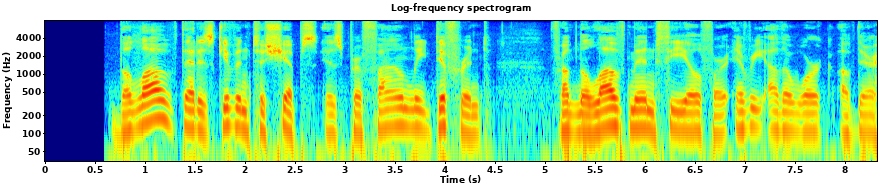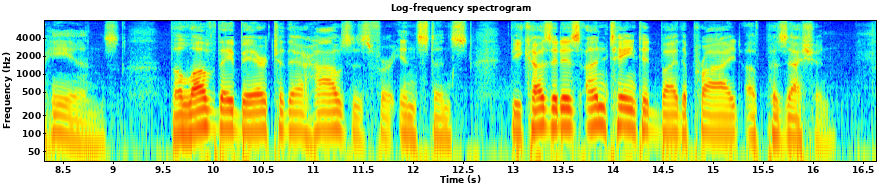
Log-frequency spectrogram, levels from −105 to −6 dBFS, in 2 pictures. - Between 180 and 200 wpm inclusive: No, slow, 135 wpm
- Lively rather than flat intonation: No, average, 3.7 semitones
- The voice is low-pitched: Yes, low, 110 Hz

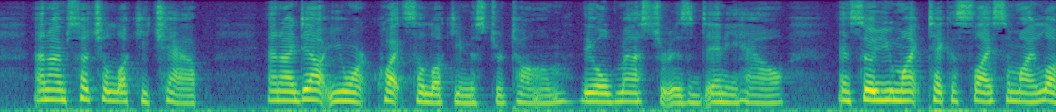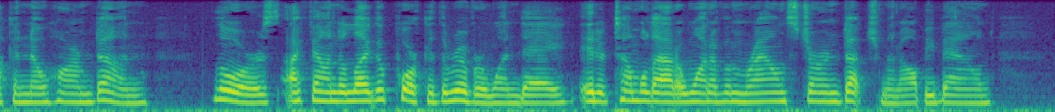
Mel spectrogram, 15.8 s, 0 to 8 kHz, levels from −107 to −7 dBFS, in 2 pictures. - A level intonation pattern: No, average, 3.2 semitones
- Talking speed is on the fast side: Yes, fast, 225 wpm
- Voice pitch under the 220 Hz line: Yes, high, 190 Hz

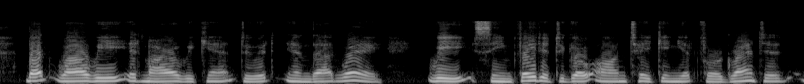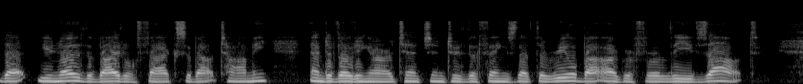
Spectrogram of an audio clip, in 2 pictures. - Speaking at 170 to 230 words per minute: No, average, 155 wpm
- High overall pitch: No, medium, 140 Hz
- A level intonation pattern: Yes, narrow, 2.1 semitones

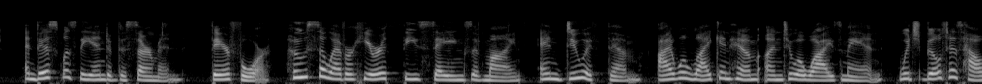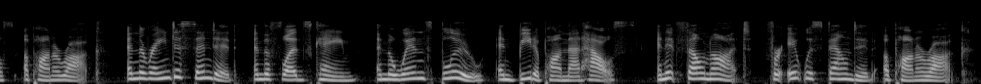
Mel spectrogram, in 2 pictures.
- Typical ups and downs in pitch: Yes, average, 4.4 semitones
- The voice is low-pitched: No, high, 225 Hz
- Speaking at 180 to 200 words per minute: Yes, average, 185 wpm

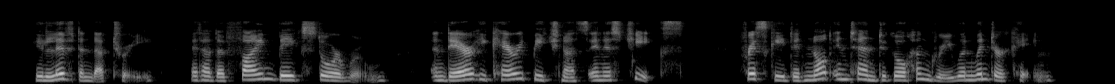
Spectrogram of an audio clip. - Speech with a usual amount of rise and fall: Yes, average, 4.1 semitones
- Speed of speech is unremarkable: Yes, average, 155 wpm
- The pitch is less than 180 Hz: No, high, 195 Hz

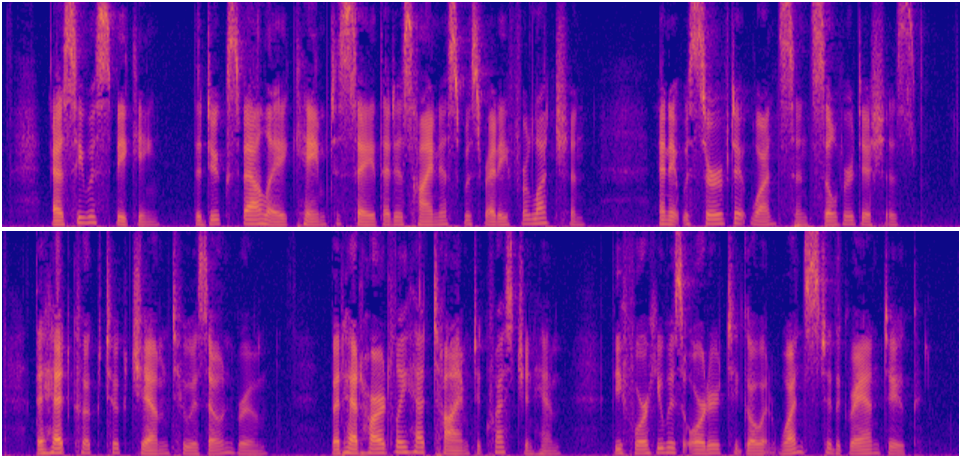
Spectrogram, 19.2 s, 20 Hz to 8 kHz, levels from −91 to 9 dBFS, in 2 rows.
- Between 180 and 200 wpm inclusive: No, average, 170 wpm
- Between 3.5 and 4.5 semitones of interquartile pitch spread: Yes, average, 3.9 semitones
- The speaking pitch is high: No, low, 135 Hz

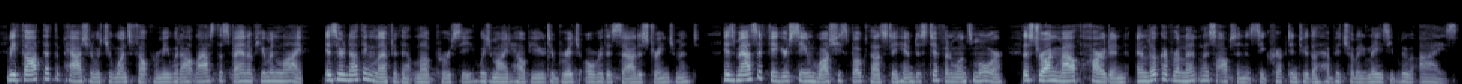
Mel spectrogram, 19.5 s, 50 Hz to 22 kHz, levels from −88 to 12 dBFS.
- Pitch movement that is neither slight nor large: Yes, average, 3.4 semitones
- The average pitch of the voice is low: No, medium, 155 Hz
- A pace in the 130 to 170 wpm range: No, average, 200 wpm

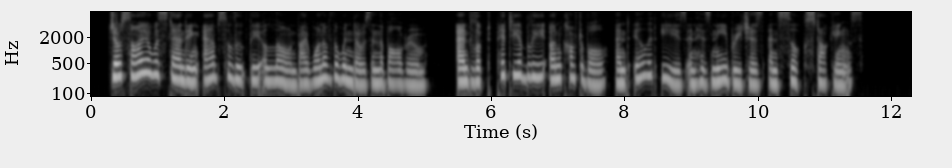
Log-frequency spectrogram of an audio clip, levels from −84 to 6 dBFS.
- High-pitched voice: Yes, high, 195 Hz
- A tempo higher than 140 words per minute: No, slow, 135 wpm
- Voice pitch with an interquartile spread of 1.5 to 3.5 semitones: No, average, 4.7 semitones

